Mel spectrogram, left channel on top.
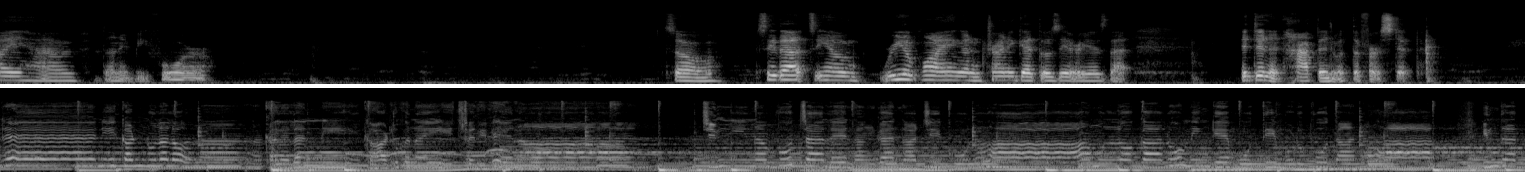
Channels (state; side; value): different; both; correlation 0.00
